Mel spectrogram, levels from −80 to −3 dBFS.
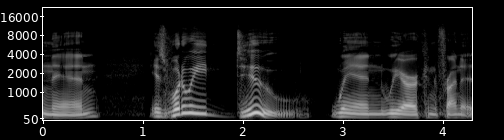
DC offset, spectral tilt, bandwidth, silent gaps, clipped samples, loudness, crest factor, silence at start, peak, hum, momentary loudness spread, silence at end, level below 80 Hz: under 0.1%; -5.5 dB/octave; 11.5 kHz; none; under 0.1%; -31 LUFS; 18 dB; 0 s; -12 dBFS; none; 12 LU; 0 s; -84 dBFS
